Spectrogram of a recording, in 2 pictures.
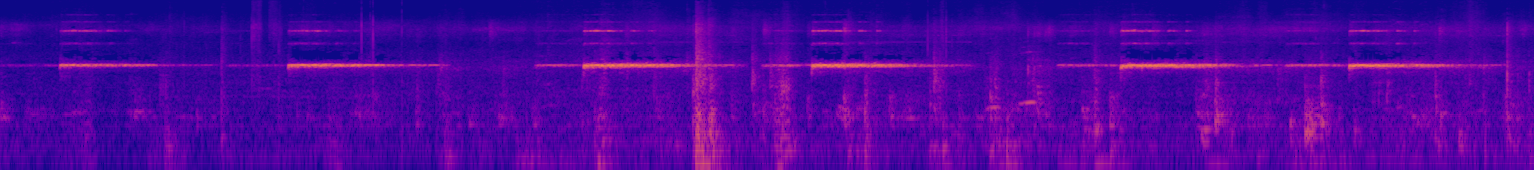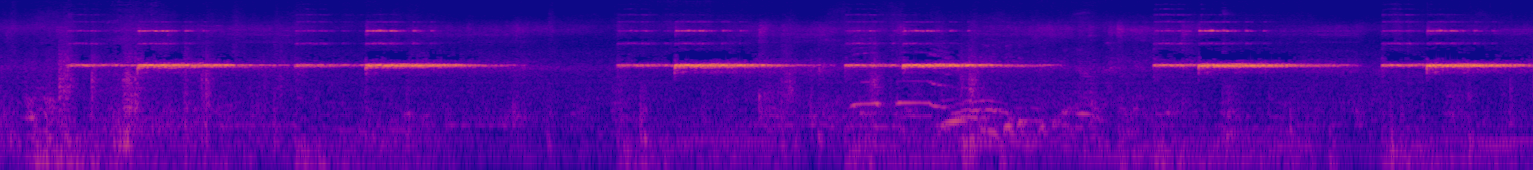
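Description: Shipboard signal tone beeping at one steady high pitch, a long beep about every two and a half seconds. This is the crew signal that sounds faster in time of danger to call the crew to action. A single sharp knock cuts in about seven seconds in.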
